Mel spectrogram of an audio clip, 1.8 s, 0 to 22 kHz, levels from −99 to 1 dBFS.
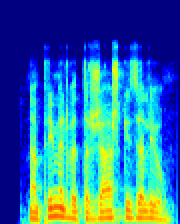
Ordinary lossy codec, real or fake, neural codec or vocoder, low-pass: Opus, 32 kbps; real; none; 7.2 kHz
